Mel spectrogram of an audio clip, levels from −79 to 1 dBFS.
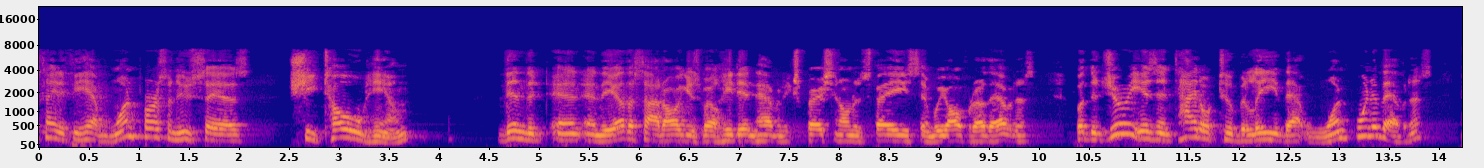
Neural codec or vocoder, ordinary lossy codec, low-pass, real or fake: none; MP3, 48 kbps; 7.2 kHz; real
